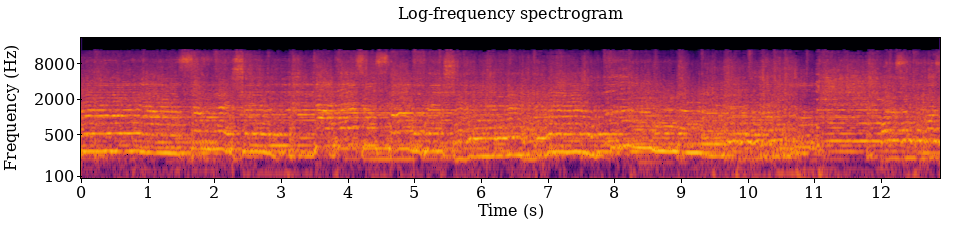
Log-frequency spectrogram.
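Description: Live band playing: synthesizer keyboards, electric guitar and drums.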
